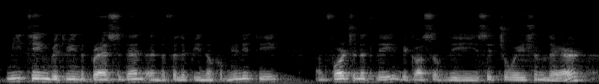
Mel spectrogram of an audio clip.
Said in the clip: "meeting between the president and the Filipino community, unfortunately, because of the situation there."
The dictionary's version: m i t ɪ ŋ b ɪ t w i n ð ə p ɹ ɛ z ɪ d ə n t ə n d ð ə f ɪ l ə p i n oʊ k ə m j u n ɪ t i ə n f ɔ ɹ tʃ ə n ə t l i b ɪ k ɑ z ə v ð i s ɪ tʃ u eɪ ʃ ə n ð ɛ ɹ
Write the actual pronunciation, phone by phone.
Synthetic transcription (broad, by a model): m i t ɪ ŋ b ɪ t w i n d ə p ɹ ɛ s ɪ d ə n t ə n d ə f ɪ l ə p i n oʊ k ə m j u n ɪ t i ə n f ɔ ɹ tʃ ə n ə t l i b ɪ k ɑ s ə v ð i s ɪ tʃ u eɪ ʃ ə n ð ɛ ɹ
